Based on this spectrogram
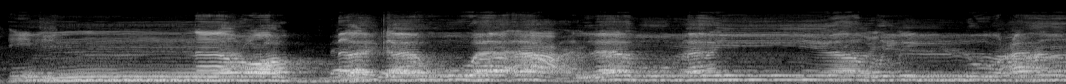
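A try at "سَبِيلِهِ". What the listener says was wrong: Tekrar. Sebileh değil. Sebilih. Tekrar.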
